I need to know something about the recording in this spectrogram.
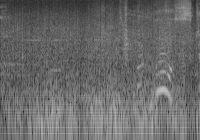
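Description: Wind rushing over the onboard camera's microphone as the Slingshot ride's two-seat capsule swings through the air, a steady hiss of wind noise. A rider exclaims and laughs near the end.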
